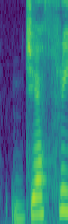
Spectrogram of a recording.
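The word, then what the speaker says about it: Geoff: இப்போ இன்னொரு brother Jeffrey தான் அதை சொல்லணுது. GEO இருந்தால் கூட இதை ஜாஃப்னு ப்ரொனவுன்ஸ் பண்ணக்கூடாது, இது ஜெஃப் தான்.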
